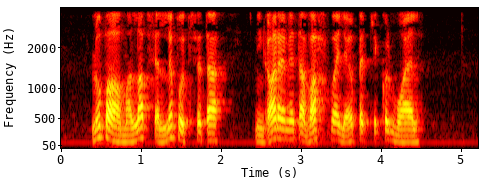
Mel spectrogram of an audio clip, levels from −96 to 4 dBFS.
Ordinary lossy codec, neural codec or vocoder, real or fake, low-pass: AAC, 32 kbps; none; real; 3.6 kHz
